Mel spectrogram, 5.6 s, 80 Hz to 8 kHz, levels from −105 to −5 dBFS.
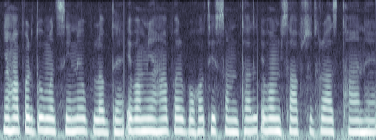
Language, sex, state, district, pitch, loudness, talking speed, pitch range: Hindi, female, Bihar, Kishanganj, 215 Hz, -13 LUFS, 180 wpm, 205-220 Hz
